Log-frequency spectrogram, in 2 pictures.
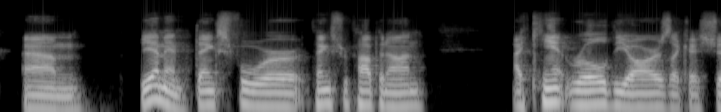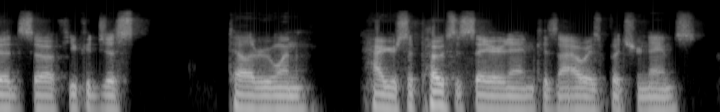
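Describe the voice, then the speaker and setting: A man with a Southern US accent and a fairly low pitch speaks in an upbeat tone at a moderate pace against a quiet background. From Arkansas, US South. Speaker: agency coach, interviewer. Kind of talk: casual interview; outro to camera.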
